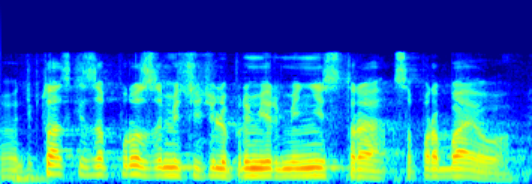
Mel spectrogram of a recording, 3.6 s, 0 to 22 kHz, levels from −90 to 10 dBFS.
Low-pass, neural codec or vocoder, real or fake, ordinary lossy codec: none; none; real; none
